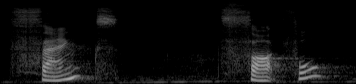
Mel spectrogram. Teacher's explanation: you bite your tongue a little and then you hear a little hiss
